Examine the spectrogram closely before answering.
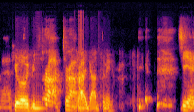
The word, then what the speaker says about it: Tyrod: So don't want to get Tyrod mad. He'll always be Tyrod God to me.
